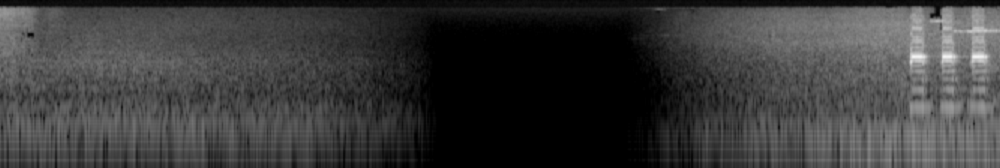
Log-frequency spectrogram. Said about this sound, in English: Hey, is that the bus coming? I can't see. I don't know. It's too foggy.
